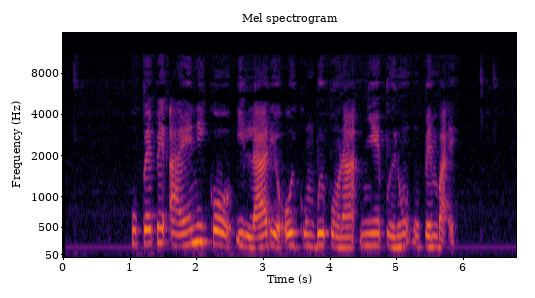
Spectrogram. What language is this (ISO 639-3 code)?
grn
